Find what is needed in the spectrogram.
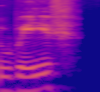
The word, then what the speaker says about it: Wav: So yeah, so this is from their album that came out on Friday called Blue Wave. So it's pronounced wave, but it's spelled W-A-V, as in like a WAV file, I guess.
